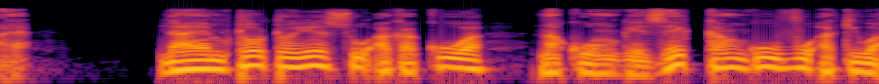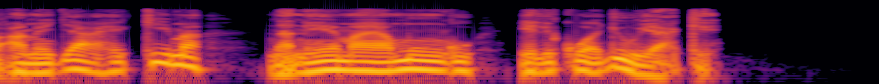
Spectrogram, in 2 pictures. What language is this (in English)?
Swahili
